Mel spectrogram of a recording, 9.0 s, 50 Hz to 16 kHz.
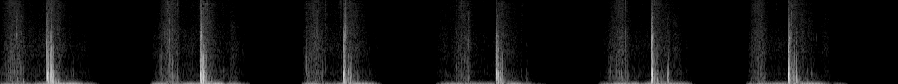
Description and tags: Footsteps Mountain Boots Rock Jump Sequence Mono
Footsteps, Jump and Land on Rock (x6) - Mountain Boots.
Gear : Rode NTG4+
